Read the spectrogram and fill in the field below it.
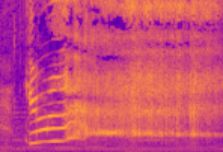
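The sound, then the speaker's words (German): A human voice imitates a dying rat's shrill scream: one high, piercing squeal that rises sharply, then holds as a strained, wavering shriek for over a second, loud. “nagelt einfach den Kopf der Ratte so mit einem Schlag auf den Boden fest, schlägt die Schädeldecke und mit einem letzten Schrei”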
